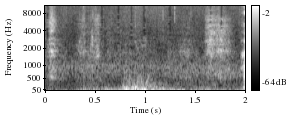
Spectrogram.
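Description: Wind rumbling on the microphone, a low unsteady buffeting that swells briefly about a second in.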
